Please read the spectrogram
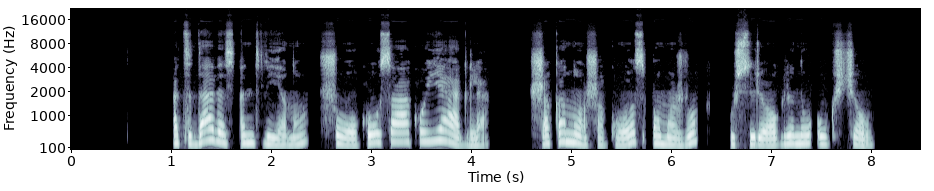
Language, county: Lithuanian, Vilnius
